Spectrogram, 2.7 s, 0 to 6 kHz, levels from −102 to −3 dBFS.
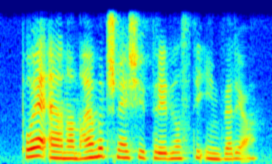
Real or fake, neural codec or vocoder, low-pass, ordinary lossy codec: fake; codec, 16 kHz, 0.8 kbps, ZipCodec; 5.4 kHz; none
